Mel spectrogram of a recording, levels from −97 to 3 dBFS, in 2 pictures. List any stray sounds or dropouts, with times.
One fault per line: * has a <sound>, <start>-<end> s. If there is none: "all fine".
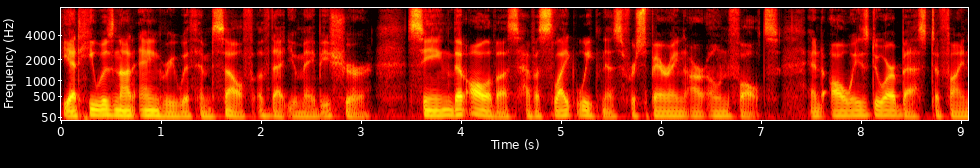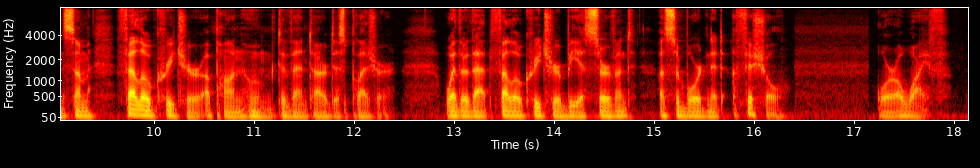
all fine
